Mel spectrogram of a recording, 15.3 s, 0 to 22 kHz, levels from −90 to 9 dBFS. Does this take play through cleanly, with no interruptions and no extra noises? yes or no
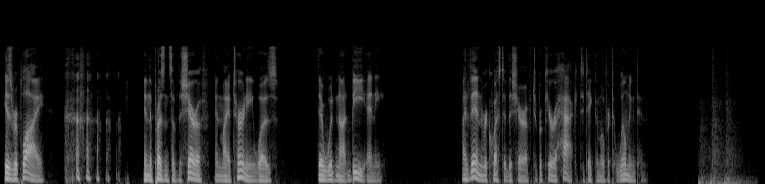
no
